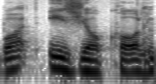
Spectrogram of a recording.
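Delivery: ordinary talk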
